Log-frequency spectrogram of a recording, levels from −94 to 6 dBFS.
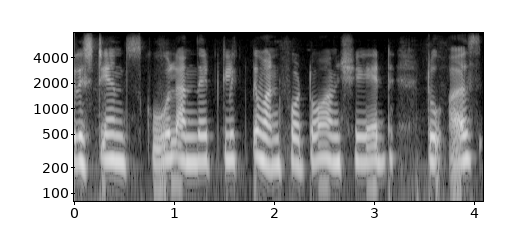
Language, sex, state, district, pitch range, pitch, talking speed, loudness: English, female, Punjab, Kapurthala, 230-240 Hz, 235 Hz, 160 wpm, -18 LUFS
